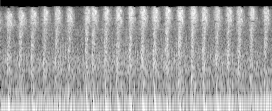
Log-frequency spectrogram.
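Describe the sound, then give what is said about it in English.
A police helicopter's rotor thumps in a fast, steady chop, loud, with a low droning engine hum underneath and no voices. “He's changing his helicopter thing in midair.”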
